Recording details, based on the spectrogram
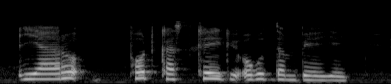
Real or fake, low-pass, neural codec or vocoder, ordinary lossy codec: real; none; none; none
